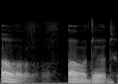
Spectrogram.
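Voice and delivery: dawning, stunned realization. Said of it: "One day we were like".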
